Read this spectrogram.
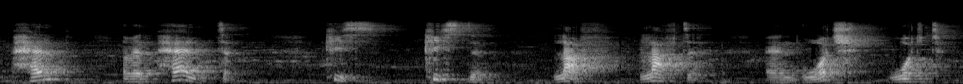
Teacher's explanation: Alors, les sons qui ne vibrent pas. When the verb ends in a voiceless sound, like p, k, s, ch. Those kind of sound, le ED se prononce T.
